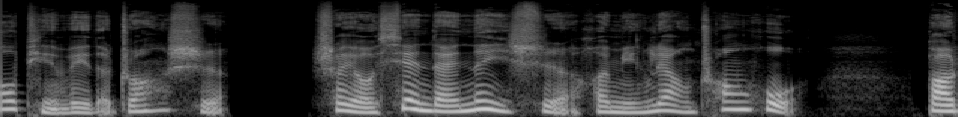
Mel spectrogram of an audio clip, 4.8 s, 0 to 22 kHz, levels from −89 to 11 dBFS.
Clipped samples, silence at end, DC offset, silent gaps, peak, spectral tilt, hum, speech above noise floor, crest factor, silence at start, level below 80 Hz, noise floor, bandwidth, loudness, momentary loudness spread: under 0.1%; 0 s; under 0.1%; none; -2 dBFS; -6.5 dB/octave; none; 42 dB; 18 dB; 0 s; -58 dBFS; -61 dBFS; 19 kHz; -20 LUFS; 10 LU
